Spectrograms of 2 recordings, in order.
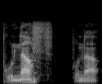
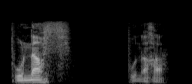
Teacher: Visarga followed by P or P may change to F sound. Usually it does, and you can really hear this change in, when Pandits are chanting.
